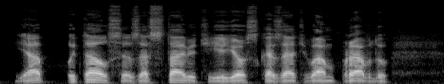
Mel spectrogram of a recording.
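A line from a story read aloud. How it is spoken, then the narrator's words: Calm. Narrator (Russian): начал он спокойно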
